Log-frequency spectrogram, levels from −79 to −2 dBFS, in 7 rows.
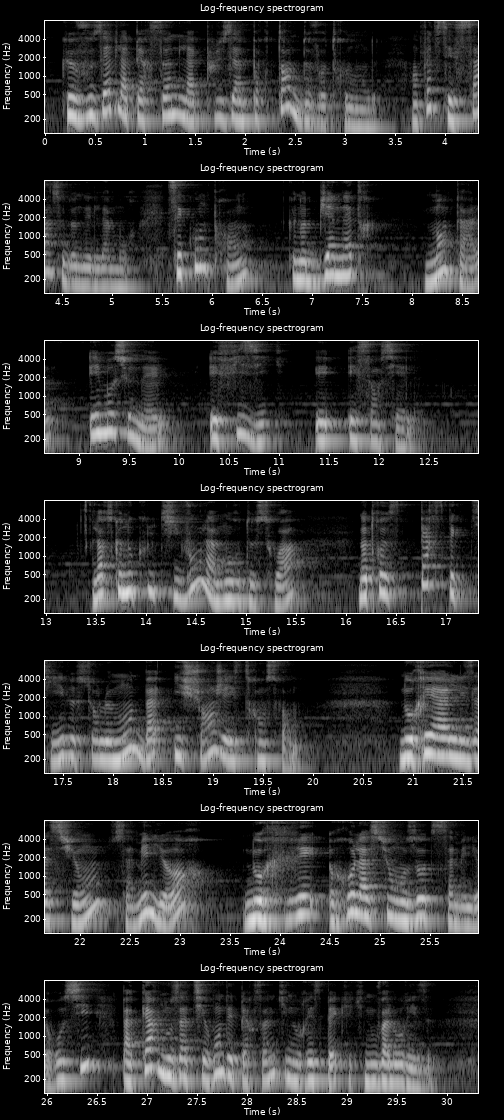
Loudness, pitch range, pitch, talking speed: -28 LUFS, 180-230 Hz, 195 Hz, 140 wpm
